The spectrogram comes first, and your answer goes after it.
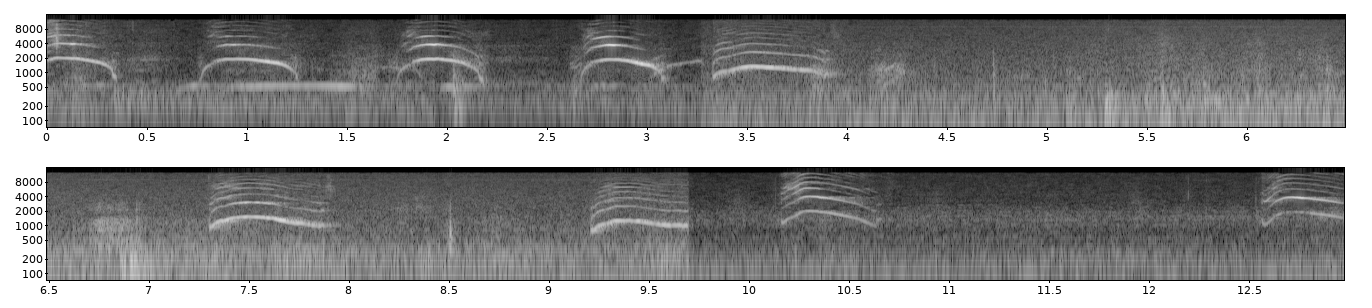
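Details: Newborn kittens meowing in a compilation of separate recordings: high, arched harmonic mews repeated in quick bursts, with abrupt cuts between segments and a faint background hum.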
